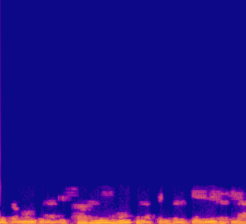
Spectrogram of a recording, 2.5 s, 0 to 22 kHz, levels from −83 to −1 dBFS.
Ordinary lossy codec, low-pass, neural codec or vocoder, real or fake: Opus, 32 kbps; 3.6 kHz; none; real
